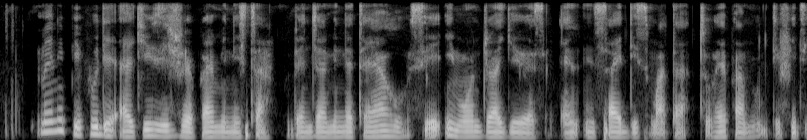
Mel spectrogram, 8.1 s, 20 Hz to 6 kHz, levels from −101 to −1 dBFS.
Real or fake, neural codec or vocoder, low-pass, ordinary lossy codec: fake; vocoder, 44.1 kHz, 128 mel bands every 512 samples, BigVGAN v2; 5.4 kHz; none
